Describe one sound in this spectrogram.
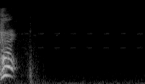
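A man gives a short, firm reply.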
